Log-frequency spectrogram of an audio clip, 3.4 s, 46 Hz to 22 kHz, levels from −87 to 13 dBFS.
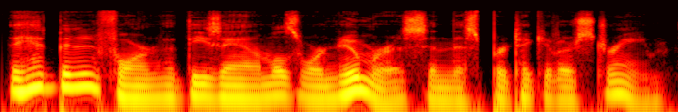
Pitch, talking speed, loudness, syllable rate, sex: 110 Hz, 230 wpm, -18 LUFS, 7.3 syllables/s, male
